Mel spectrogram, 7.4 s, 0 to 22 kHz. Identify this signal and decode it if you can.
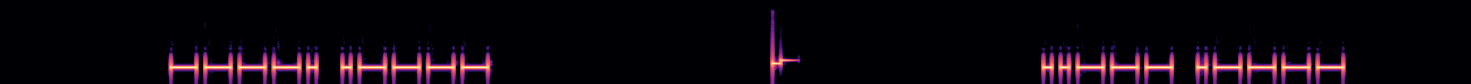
Morse code, heard as a keyed tone, about 28 wpm, 700 Hz. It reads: 91 21
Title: Numbers - 2-Digit 28wpm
